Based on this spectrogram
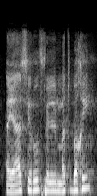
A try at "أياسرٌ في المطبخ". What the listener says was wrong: ایاسرن تنوین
